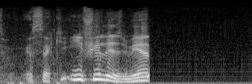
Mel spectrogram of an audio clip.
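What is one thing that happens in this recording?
A man speaks briefly through a microphone in a large room.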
